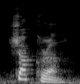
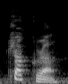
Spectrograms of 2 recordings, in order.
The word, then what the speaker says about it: chakra: Now this is really how you say the word chakra. You put your tongue back there and you say chakra. That's unlike how many people say it these days. They say chakra, which is not, I would never say it's incorrect. It's a nice way of saying it. It's not really correct if you're going by the rules of Sanskrit. So it's more like chakra.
